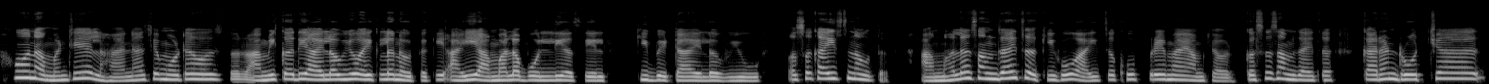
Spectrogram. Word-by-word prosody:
हो 310 0 +5
ना, 280 -5 +4
म्हणजे 210 +8 0
लहानाचे 190 +5 -2
मोठे 230 -1 +1
होउस्तर 230 - 0
आम्ही 200 +4 +2
कधी 245 0 +1
आय 220 -2 +3
लव्ह 225 +1 +3
यू 245 +1 +5
ऐकलं 230 +1 +2
नव्हतं, 185 -4 0
की 220 - -1
आई 195 0 +1
आम्हाला 195 +1 +2
बोलली 195 0 +1
असेल 180 -1 -1 0.3
की 220 - 0
बेटा 185 -2 0
आय 180 -1 +1
लव्ह 175 -1 -1
यू 170 0 -1 0.4
असं 220 +5 -3
काहीच 270 -1 +1
नव्हतं. 230 -8 -1 0.4
आम्हाला 185 +11 +1
समजायचं 275 +1 +2
की 215 - -3
हो, 225 +3 +2
आईचं 185 +1 -3
खूप 235 -1 -4
प्रेम 230 -1 +2
आहे 210 -1 0
आमच्यावर. 180 -4 -5 0.2
कसं 215 +5 -3
समजायचं? 210 -6 -1 0.3
कारण 235 +3 +1
रोजच्या 265 +4 -1
220 Hz, 155 wpm, -23 LUFS, 190-240 Hz, 0.4 s, हो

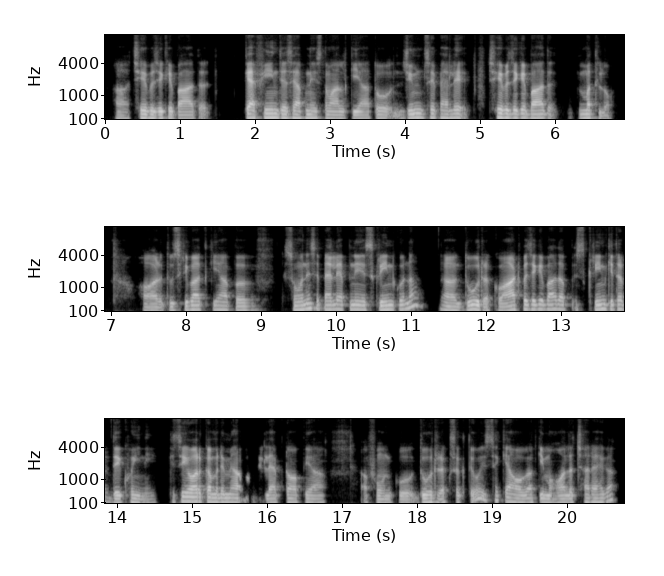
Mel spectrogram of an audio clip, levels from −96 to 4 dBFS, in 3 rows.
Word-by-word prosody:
अ, 95 -1 -4
6 110 -1 +2
बजे 105 -1 +2
के 105 - +1
बाद 100 0 0 0.5
कैफ़ीन 120 +1 +6
जैसे 110 -1 +1
आपने 105 +1 +1
इस्तेमाल 100 -1 -1
किया 100 -1 0
तो 105 - 0 0.3
जिम 115 +3 +2
से 120 - +2
पहले 115 +1 +1 0.4
6 125 - +4
बजे 120 -1 +4
के 120 +1 +5
बाद 110 -1 +2 0.3
मत 110 -1 0
लो। 90 0 -7 0.7
और 95 -1 0
दूसरी 105 +2 -2
बात 125 0 +2
कि - - -4
आप 115 0 -4 0.8
सोने 125 +6 +1
से 155 - -3
पहले 130 +1 +3
अपने 130 -1 0
स्क्रीन 120 0 +1
को 135 - +1
ना 165 +8 0 0.4
अ, 105 -1 +2
दूर 120 +2 +1
रखो। 95 +1 -4
8 120 +5 +5
बजे 135 0 +4
के 135 - +3
बाद 135 0 +2
आप 130 0 -2
स्क्रीन 130 +1 -1
की 130 - +2
तरफ़ 135 -1 0
देखो 100 +1 +1
ही 105 - -1
नहीं, 95 0 -11 0.2
किसी 135 - 0
और 130 0 +7
कमरे 115 -1 +4
में 115 0 0
आपने 110 -1 -3
लैपटॉप 105 0 -2
या 100 -1 -3 0.5
अ, - - -5
फ़ोन 95 -1 -5
को 95 -1 -3 0.2
दूर 110 0 +2
रख - - -4
सकते - - -6
हो। - - -1
इससे 150 -2 -5
क्या 125 -5 -1
होगा 110 -1 +1
कि 110 - +2
माहौल 100 +2 -1
अच्छा 110 +2 -4
रहेगा 115 +9 -3
110 Hz, 195 wpm, -24 LUFS, 105-125 Hz, 0.8 s, और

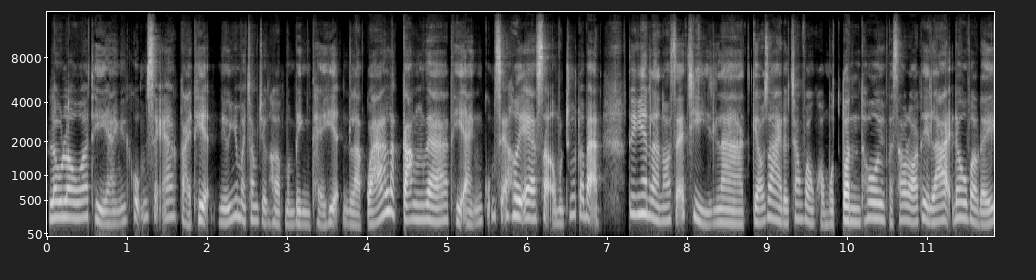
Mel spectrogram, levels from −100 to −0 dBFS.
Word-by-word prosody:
lâu 235 +1 +1
lâu 235 -1 +2
á 245 +1 -1
thì 200 -8 -3
anh 160 +1 -6
ấy - - -10
cũng 235 +3 -7
sẽ 245 0 +2
cải - - -4
thiện 215 - +1
nếu 180 0 -4
như 255 +5 -6
mà 215 - -5
trong 205 +1 -6
trường 170 -4 -7
hợp 165 -1 -6
mà 160 - -8
mình 160 -2 -5
thể 145 - -6
hiện 180 +4 -2
là 145 -3 -1
quá 165 - +2
là 330 0 +3
căng 215 -3 +2
ra 200 -1 +2
thì 195 - -3
ảnh 170 +4 -1
cũng 260 - -12
sẽ - - +4
hơi 260 -2 +4
e 235 -2 +5
sợ - - +6
một 175 - -9
chút 275 - -4
đó 260 - -3
bạn. - - +5 0.4
Tuy 290 -2 -1
nhiên 290 -1 +3
là 230 -4 +1
nó 200 +1 -4
sẽ - - +2
chỉ 175 - -1
là 170 -2 0
kéo 180 -1 0
dài 220 -7 +1
được 170 - -2
trong 220 +5 -3
vòng 185 -5 -4
khoảng 155 -1 -9
1 165 +4 -9
tuần 190 -3 +4
thôi, 230 +2 -1
và 170 - -10
sau 210 +4 0
đó 180 -1 +2
thì 225 -3 -1
lại 190 +3 +3
đâu 235 0 0
vào 205 -5 -1
đấy, 160 +3 -1
200 Hz, 305 wpm, -23 LUFS, 175-235 Hz, 0.4 s, sợ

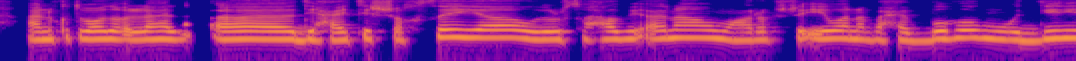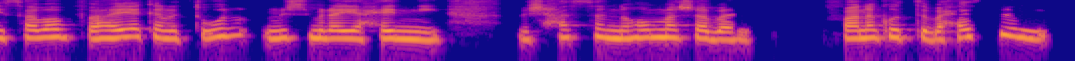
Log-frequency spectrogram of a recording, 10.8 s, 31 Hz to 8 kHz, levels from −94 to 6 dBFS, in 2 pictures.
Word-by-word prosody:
أنا 225 +1 0
كنت 260 0 -8
باقعُد 235 0 +4
أقول 230 -1 +1
لها: 230 0 +2 0.2
"لأ، 230 0 +4
دي 225 +1 0
حياتي 215 +2 -3
الشخصية، 265 +3 0
ودوُل 230 -1 +1
صحابي 230 0 -4
أنا 260 +1 -1
وما 245 -4 -1
أعرفش 220 +1 -7
إيه 240 - +1
وأنا 245 -2 0
باحبهم 225 +4 -1
وادّيني 235 +2 0
سبب." 270 +2 +1
فهي 255 +3 +3
كانت 250 -5 -3
تقول: 300 +6 -2
"مش 255 +2 -3
مريحينّي. 245 -3 +2 0.4
مش 225 - -6
حاسة 270 +1 -4
إن 250 -2 +3
هُم 270 +2 +3
شبهِك." 230 -4 0 0.3
فأنا 250 +1 +2
كنت 265 -2 0
باحس 250 +4 -1
إن 270 -8 0
245 Hz, 185 wpm, -25 LUFS, 230-260 Hz, 0.4 s, باقعُد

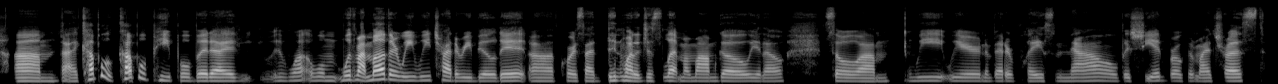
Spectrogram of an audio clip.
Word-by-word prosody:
um, 155 0 +4
by 160 - +1
a 155 - -7
couple 235 - +2
couple 280 +1 +4
people. 175 -4 -5
But, 165 0 +3
uh, 165 -1 +5
w 160 +3 -17
well, 180 0 -5
m 175 -2 -9
with 210 +1 0
my 200 - +9
mother, 220 -1 +7
we 180 0 +2
we 190 +2 -5
tried 185 -4 +1
to - - -1
rebuild 155 -1 -3
it. 165 0 +3
Uh, 155 0 -1
of 155 - -11
course 160 -2 -3
I 155 -1 0
didn't 180 0 -3
wanna 165 -4 +4
just 160 +1 -5
let 170 -2 +2
my 160 - -5
mom 160 0 0
go, 155 -1 -1
you 155 -1 -6
know? 155 +1 -6 0.4
So, 155 -2 -2
um, 150 +1 -1 0.2
we 170 +1 -5
we're 160 -1 -3
in 160 - -11
a - - -12
better 155 0 -4
place 155 0 -6
now. 160 +1 -3
But 155 0 -6
she 170 - -1
had 175 0 -3
broken 160 -1 -8
my 150 0 -2
trust 160 +1 0
160 Hz, 225 wpm, -25 LUFS, 155-175 Hz, 0.4 s, my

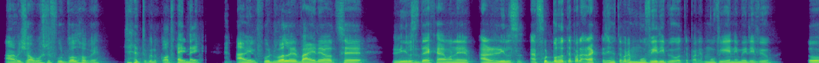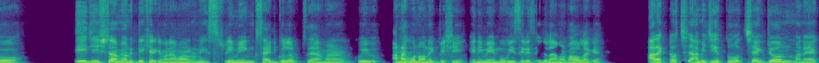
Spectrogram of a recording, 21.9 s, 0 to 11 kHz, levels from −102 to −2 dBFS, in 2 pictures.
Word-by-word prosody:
আমি 135 0 0
স - - -6
অবশ্যই 130 +3 -4
ফুটবল 130 +2 0
হবে। 115 -3 -3 0.4
যেহেতু 135 +4 -4
তো - - -7
কোনো 130 -1 -4
কথাই 125 +3 +1
নাই 130 +2 0 0.6
আমি 120 +2 +3 0.2
ফুটবলের 145 +1 +4
বাইরে 130 +3 +3
হচ্ছে 140 +1 -2 0.7
reels 130 +1 +1
দেখা, 130 0 +2
মানে 130 0 +1 0.3
আর 130 - +5
reels 130 0 +1 0.2
আ - - +1
ফুটবল 205 0 +2
হতে 190 +1 -1
পারে 235 0 +1
আরেকটা 155 0 +2
জিনিস 160 0 -1
হতে 175 - -6
পারে 185 -6 +1
মুভি 135 +4 +2
রিভিউ 110 -2 -1
হতে 100 0 -11
পারে। 95 0 -9
Movie 115 +1 -4
enemy 115 +1 -1
review. 105 0 -5 0.5
তো 125 - +2 1.2
এই 210 - +6
জিনিসটা 205 -1 +2
আমি 185 - +1
অনেক 185 -4 -1
দেখি 140 0 +1
আরকি। 115 -1 0
মানে 115 0 +1
আমার 130 +1 +2
অনেক 135 0 -2
স্ট্রিমিং 130 +1 0 0.2
সাইট 125 -2 0
গুলোতে 125 0 -1 0.2
আমার 120 +1 -2 0.3
খুবই 130 -1 +1 0.4
আনাগোনা 135 0 +3
অনেক 130 -2 +1
বেশি। 115 +3 -4 0.2
এনিমে 120 0 +1
মুভি 120 +2 +1
সিরিজ 120 -2 -1
এগুলা 120 0 -1
আমার 120 0 0
ভালো 130 -1 +3
লাগে। 115 +2 -2 0.7
আরেকটা 175 +3 +4
হচ্ছে 200 - -8
আমি 165 0 +2
যেহেতু 170 +1 -1
হচ্ছে 170 0 -4
একজন 160 +1 +3 0.2
মানে 130 +1 -2
130 Hz, 180 wpm, -25 LUFS, 125-150 Hz, 1.2 s, এই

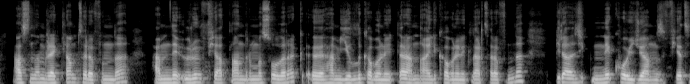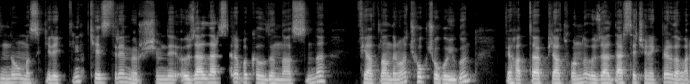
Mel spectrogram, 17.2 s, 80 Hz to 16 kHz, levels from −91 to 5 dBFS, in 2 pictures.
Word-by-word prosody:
aslında 130 +1 0
hem 130 -2 -2
reklam 120 +4 +1
tarafında 125 +3 -1 0.3
hem 125 +2 +1
de 130 - +4
ürün 130 +2 +1
fiyatlandırması 120 -1 -1
olarak, 135 +7 0
ııı, 115 -1 +5
hem 120 0 0
yıllık 120 +3 -1
abonelikler 115 +2 +2
hem 120 -1 +1
de - - -1
aylık 120 +2 -2
abonelikler 115 0 0
tarafında 120 +10 -3 0.4
birazcık 145 0 0
ne 130 +4 0
koyacağımızı, 115 -4 +1
fiyatın 125 +1 -2
ne - - 0
olması 120 -4 -3
gerektiğini 120 +7 -2
kestiremiyoruz. 135 -2 -1
Şimdi 120 0 -2
özel 135 +2 +4
derslere 135 +2 0
bakıldığında, 120 -5 0
aslında, 120 +11 -3 0.4
fiyatlandırma 120 +1 +2
çok 165 0 -2
çok 130 -3 +1
uygun 145 - +2 0.4
ve 125 - +5
hatta 125 +1 +3
platformda 120 +2 +1
özel 120 -1 +3
ders 125 0 +4
seçenekleri 125 +2 -1
de 120 - +4
var 115 0 -1
125 Hz, 150 wpm, -23 LUFS, 120-135 Hz, 0.4 s, ııı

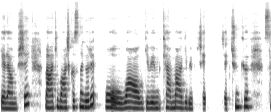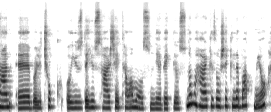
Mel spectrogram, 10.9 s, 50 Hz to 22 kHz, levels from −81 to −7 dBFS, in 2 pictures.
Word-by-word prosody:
gelen 185 -2 0
bir - - -11
şey 315 +2 +1 0.3
belki 215 +3 +1
başkasına 230 +2 0
göre 245 +9 +2
o 225 -4 +5
wow 200 -1 +2
gibi, 195 0 +1
mükemmel 210 +1 -2
gibi 200 -2 -4
bir 180 - -9
şey 180 - -3 0.3
gelecek. 180 -1 -7
Çünkü 250 +1 -1 0.3
sen, 240 0 +2
eee, 200 +1 +3
böyle 105 -1 +1
çok, 245 - -5
ooo, 200 -1 +1
%100 220 +2 -1
her 205 -1 0
şey 225 +2 -2
tamam 220 0 -1
olsun 185 -3 -3
diye 180 -2 -2
bekliyorsun 185 +6 -1
ama 335 +1 +6
herkes 260 0 +1
o 260 - +4
şekilde 265 0 +1
bakmıyor 280 0 +1
215 Hz, 175 wpm, -21 LUFS, 195-245 Hz, 0.3 s, ama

